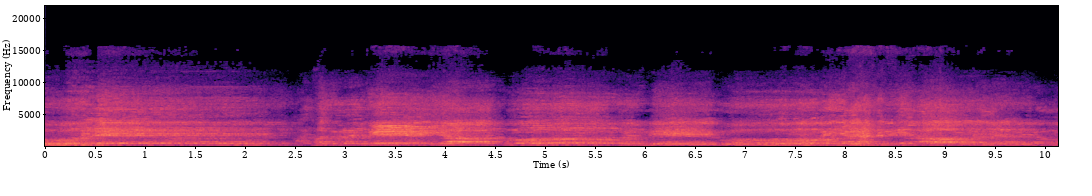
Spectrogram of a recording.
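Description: Unaccompanied male chanting of a devotional recitation, sung in long, slow melodic phrases with held, gliding notes and brief pauses for breath.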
